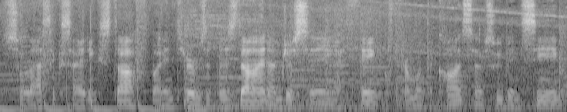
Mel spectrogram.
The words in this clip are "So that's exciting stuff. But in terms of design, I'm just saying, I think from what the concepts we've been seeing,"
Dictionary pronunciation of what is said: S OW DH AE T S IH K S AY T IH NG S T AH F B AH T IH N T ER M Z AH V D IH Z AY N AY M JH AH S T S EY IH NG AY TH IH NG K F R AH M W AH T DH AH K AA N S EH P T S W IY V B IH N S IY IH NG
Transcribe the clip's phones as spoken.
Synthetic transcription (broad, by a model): S OW DH AE T S IH K S AY T IH NG S T AH F B AH T IH N T ER M Z AH V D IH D AY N AY M JH AH S T S EY IH NG AY TH IH NG K F R AH M W AH T DH AH K AA N S EH P T S W IY V B IH N S IY IH NG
